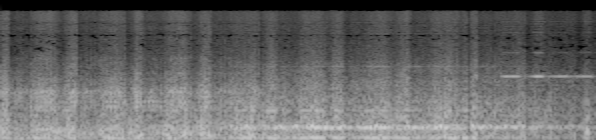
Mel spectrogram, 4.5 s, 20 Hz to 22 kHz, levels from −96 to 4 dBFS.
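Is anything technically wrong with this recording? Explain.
Yes. Short concealed packet loss at 3.49 to 3.54 s: about 20 ms of audio arrived too late, so the decoder extended the preceding sound to bridge the gap, leaving a brief smear.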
